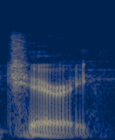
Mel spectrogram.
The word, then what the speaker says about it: Cherryh: And her last name was Cherry without the H. And her editor thought that that was a bad last name for a science fiction writer, so they just added a silent H to the end of it.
